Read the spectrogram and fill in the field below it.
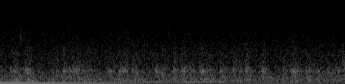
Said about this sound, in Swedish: Kan du höra hur regnet faller?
